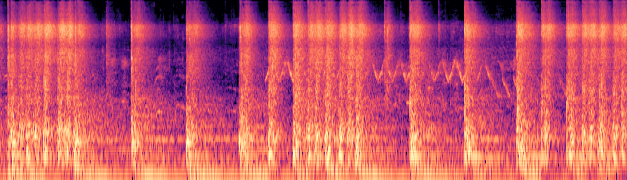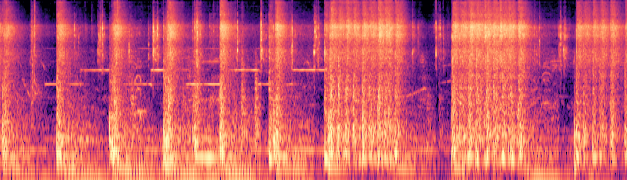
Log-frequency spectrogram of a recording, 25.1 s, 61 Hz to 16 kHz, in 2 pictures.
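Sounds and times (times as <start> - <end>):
snare and bass drums marching: 0.0 - 25.0
bell-lyre notes: 13.3 - 20.0.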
